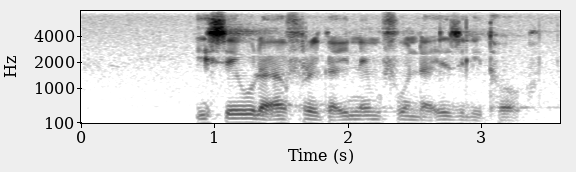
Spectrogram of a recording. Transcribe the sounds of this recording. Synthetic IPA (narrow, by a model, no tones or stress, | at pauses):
isewulaafrik̬ʼaineɱfundʱaezilitʰɔːk̬ɔ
